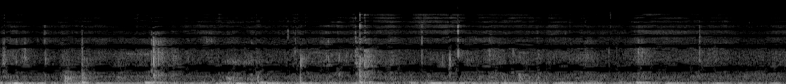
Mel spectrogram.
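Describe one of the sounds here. A man speaks steadily into a microphone in an echoing hall.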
